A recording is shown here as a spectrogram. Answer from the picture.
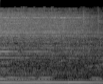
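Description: Lull between songs: a steady low electrical hum from the stage sound system, with faint short held notes from the band's instruments.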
